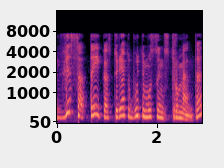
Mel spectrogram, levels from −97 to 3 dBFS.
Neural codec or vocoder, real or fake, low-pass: none; real; 7.2 kHz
